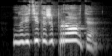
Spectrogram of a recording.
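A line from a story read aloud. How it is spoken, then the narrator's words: Fervent exclamation. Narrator (Russian): с жаром воскликнула Людмила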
